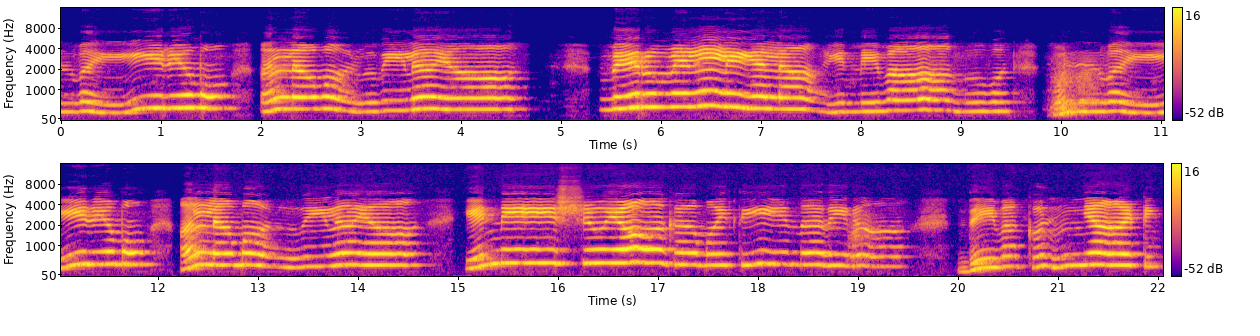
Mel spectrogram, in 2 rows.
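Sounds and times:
woman singing a hymn unaccompanied: 0:00.0 - 0:04.7, 0:05.4 - 0:22.0.

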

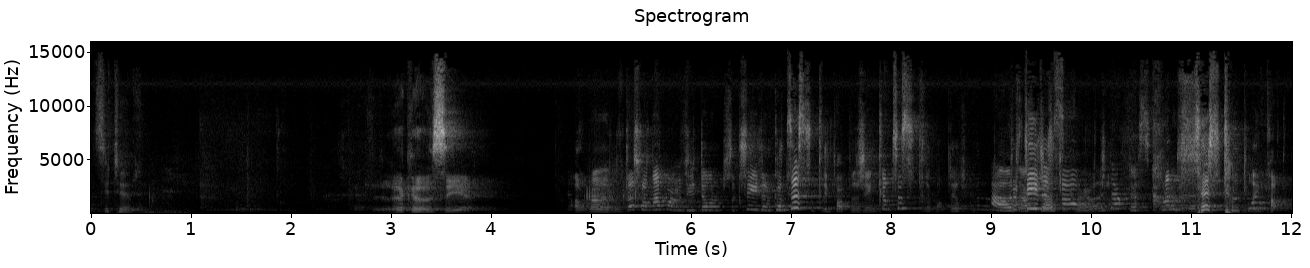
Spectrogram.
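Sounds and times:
man speaking: 0:04.8 - 0:12.0.

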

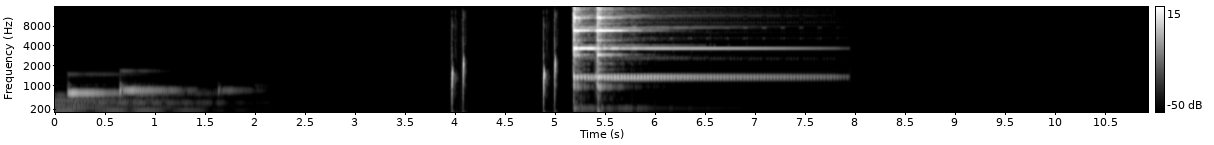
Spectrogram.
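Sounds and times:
bell ringing: 0:05.2 - 0:08.0.

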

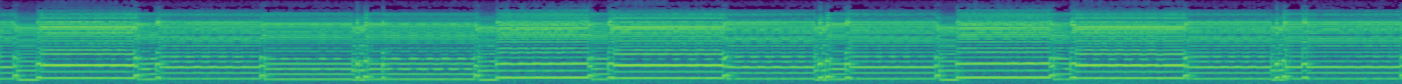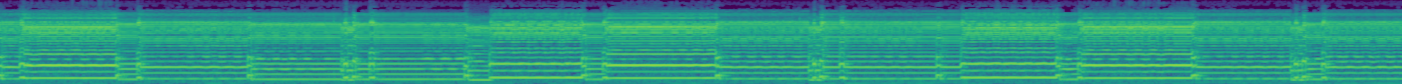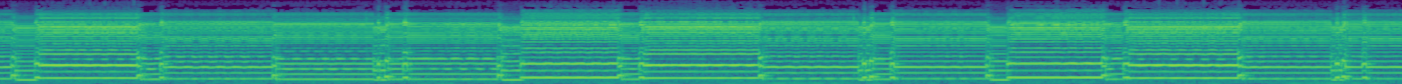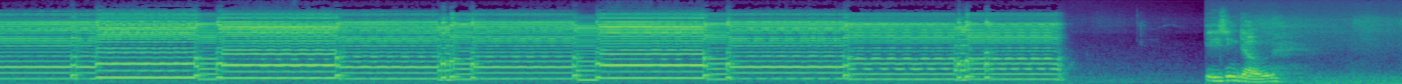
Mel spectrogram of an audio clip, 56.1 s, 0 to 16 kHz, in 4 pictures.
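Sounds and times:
practice chanter playing: 0:00.0 - 0:56.0.

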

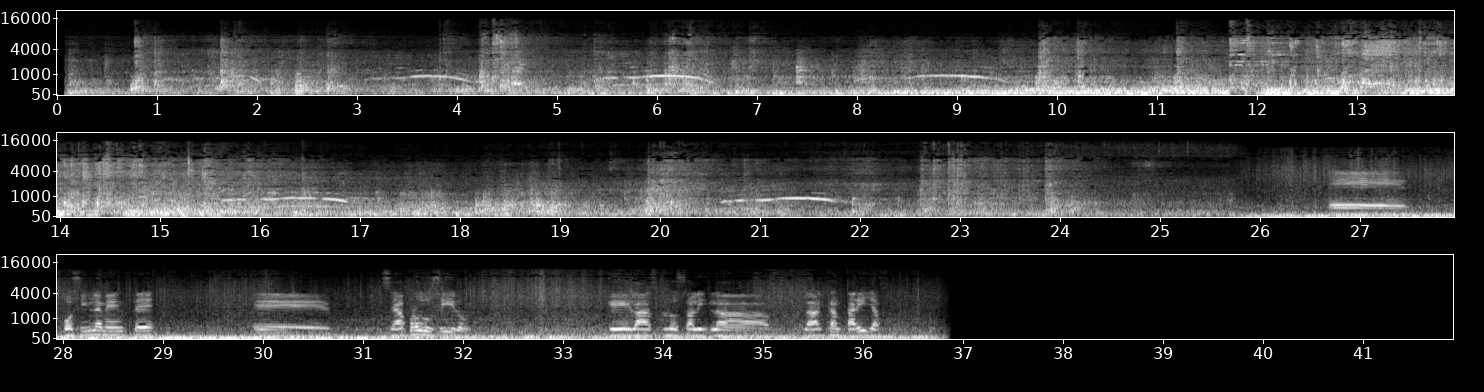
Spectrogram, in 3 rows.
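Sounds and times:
heavy rain: 0:00.1 - 0:36.9
floodwater rushing: 0:08.6 - 0:28.2.

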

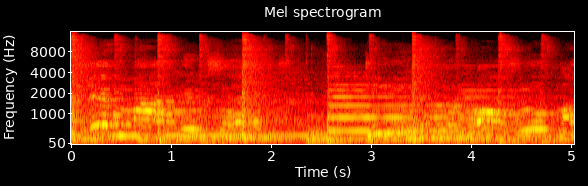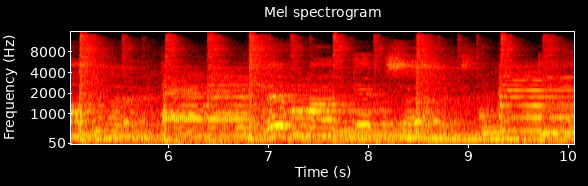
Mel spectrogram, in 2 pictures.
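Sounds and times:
male lead vocal: 0:00.0 - 0:06.2, 0:06.8 - 0:10.0
bass guitar: 0:00.0 - 0:10.0
blues rock band playing: 0:00.0 - 0:10.0
electric guitar: 0:00.0 - 0:10.0.

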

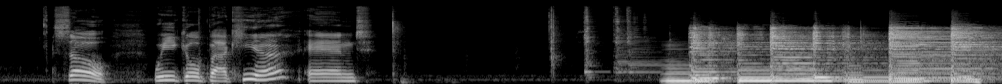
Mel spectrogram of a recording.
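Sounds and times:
loud electric guitar chords: 0:06.5 - 0:10.0.

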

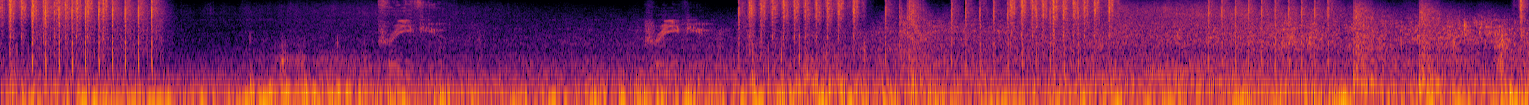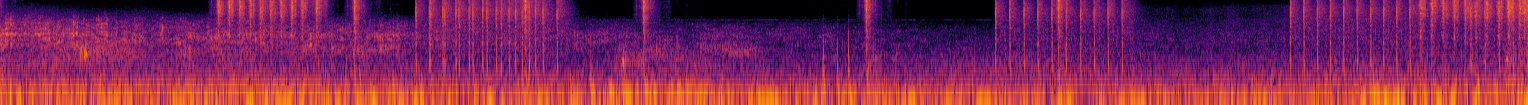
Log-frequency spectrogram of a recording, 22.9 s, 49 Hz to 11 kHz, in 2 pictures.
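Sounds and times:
automatic gunfire bursts: 0:00.0 - 0:01.3, 0:05.6 - 0:10.4, 0:13.1 - 0:15.8, 0:18.9 - 0:20.1, 0:21.2 - 0:22.9
low rumble: 0:01.2 - 0:22.9.

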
